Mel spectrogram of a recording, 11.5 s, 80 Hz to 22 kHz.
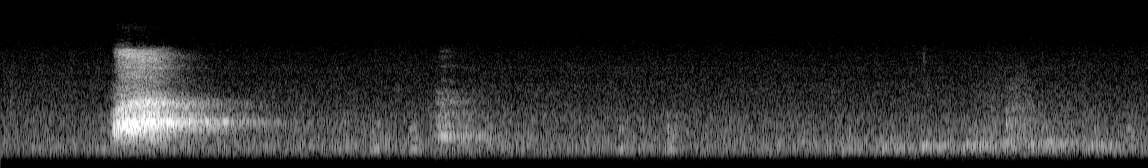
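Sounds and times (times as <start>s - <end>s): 
red fox harsh rasping bark: 1.0s - 2.8s, 3.4s - 5.2s, 6.1s - 7.0s, 8.8s - 11.4s.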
